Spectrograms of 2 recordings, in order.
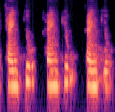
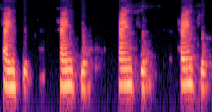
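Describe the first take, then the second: First: It is said plainly, without much feeling. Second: It is said softly, with deep heartfelt feeling.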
